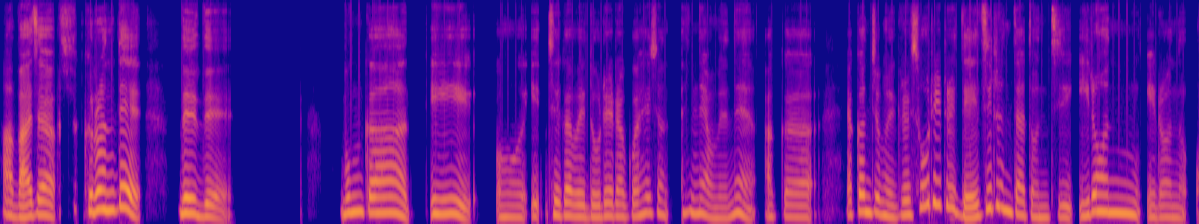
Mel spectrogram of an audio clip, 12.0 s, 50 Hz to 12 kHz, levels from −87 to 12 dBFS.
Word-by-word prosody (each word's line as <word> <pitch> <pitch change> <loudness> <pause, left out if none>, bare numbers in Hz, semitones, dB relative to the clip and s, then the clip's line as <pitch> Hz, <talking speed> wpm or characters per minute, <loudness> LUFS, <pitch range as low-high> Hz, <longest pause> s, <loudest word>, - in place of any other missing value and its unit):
아 200 -2 0
맞아요. 185 +3 +3 0.3
그런데 280 +2 +5 0.4
네네. 190 -7 +3 1.1
뭔가 235 -2 +3 0.2
이 215 -7 +2 0.3
어 170 0 -4
이 180 - -3
제가 195 -2 0
왜 175 -1 0
노래라고 180 +1 -3
하셨 220 -1 -3 0.2
했냐면은 195 - -3
아까 175 -2 -6 0.4
약간 240 +4 +2
좀 230 -4 0
이렇게 190 +4 -1
소리를 335 - 0
내지른다든지 180 - -1
이런 230 +1 +2
이런 170 -1 -6
200 Hz, 240 characters per minute, -20 LUFS, 175-235 Hz, 1.1 s, 그런데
